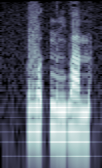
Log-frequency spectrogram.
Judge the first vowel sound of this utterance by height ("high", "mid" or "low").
mid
